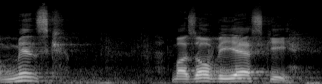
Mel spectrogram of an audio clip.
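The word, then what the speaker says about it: Mińsk Mazowiecki: And she is in close to where this star is at, just east of Warsaw, Minsk, Mazowiecki. How did I do? – Really good.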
